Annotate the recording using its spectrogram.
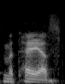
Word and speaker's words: Matias: It's Matthias, but if you pronounce it wrong, it's okay.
